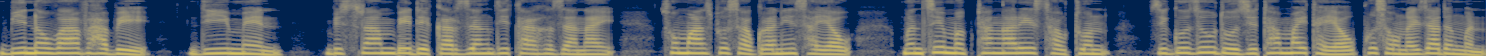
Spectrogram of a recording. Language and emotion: Bodo, neutral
